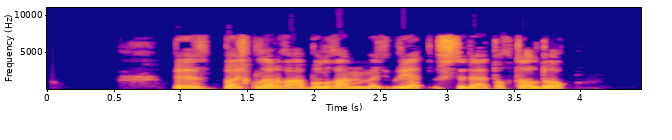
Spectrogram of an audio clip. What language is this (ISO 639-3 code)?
uig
